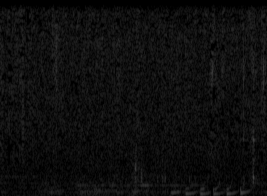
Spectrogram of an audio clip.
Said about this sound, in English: Listen to the bubbles while your face is being moisturized.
